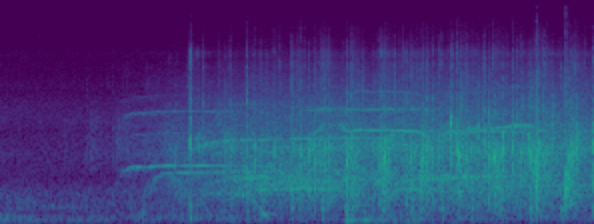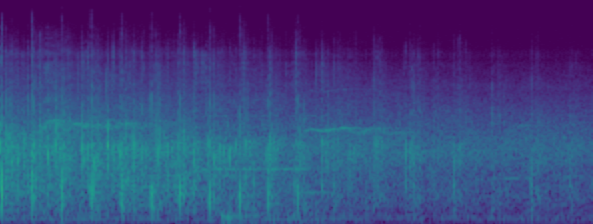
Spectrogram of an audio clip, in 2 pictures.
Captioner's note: applause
